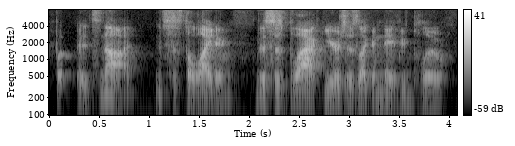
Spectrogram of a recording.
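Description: A man's voice: low voice, moderate pace, fairly bright tone. A man in his thirties chatting casually as a co-host, rambling and restarting his sentences with a joking tone. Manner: rambling, self-interrupting, joking. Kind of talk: casual chat.

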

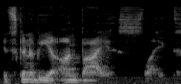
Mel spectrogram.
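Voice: low-pitched, steady tone, moderate pace, sharp tone. A podcast co-host chatting casually about their opinions in an emphatic, slangy way. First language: non-English first language. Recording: clear background noise.

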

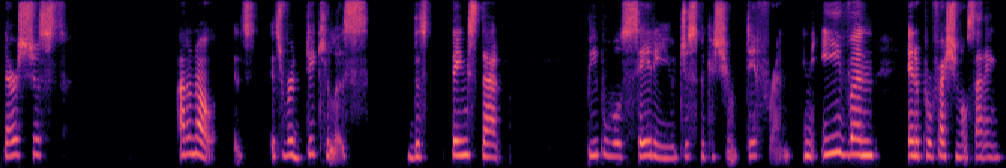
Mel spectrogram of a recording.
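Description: A young woman chatting on a podcast, her voice a bit high and close to the mic. She rambles and restarts often. The sound is dry, with no room around it. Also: fairly even intonation, unhurried, pauses often, no echo. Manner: rambling, many fillers and restarts. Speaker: podcast co-host. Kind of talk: casual podcast chat.

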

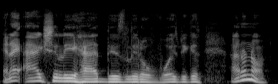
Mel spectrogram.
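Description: A man's voice: mid-range voice, fast, no room sound, studio quality. A young man hosting his own podcast, talking casually and rambling with restarts and slang. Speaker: podcast host. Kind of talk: casual solo podcast talk.

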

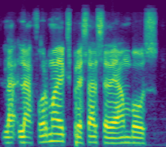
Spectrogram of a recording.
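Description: A man's voice: medium pitch, steady tone, normal speed, no echo. A man with a Dominican accent hosting a casual podcast chat, playful and teasing. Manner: playful, teasing, laughs loudly. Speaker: podcast host.

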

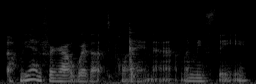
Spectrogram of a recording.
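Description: A woman hosting a podcast in casual chat, relaxed and thoughtful as she gives her opinions. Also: sits low, quick pace, creaky, slight background noise. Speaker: podcast host.

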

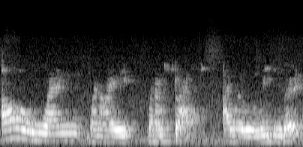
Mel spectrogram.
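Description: A man's voice: fairly high pitch, takes it slowly. A young man from Vietnam with a Vietnamese accent, calling in and speaking hesitantly, often stammering at the start. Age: young adult. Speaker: caller. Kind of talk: casual call-in chat. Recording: dull muffled call, echoey, faint hiss.

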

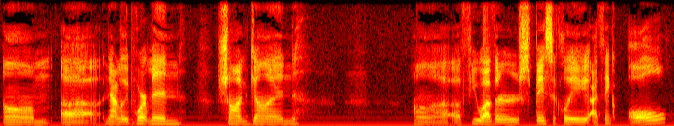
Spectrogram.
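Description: Solo podcaster, slightly hoarse, mid pitch, rambles and corrects themselves. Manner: rambling, hesitant, self-correcting. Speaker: podcast host. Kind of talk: casual solo commentary.

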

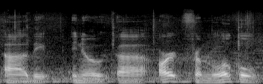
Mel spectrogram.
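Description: Very deep-voiced man agreeing. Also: a little slow, background noise. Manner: brief agreeing interjections. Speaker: podcast co-host. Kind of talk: casual discussion. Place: restaurant.

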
